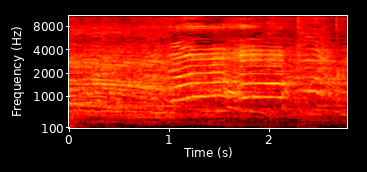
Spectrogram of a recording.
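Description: A female wrestler screaming in pain while caught in a submission hold with a knee driven into her back at a pro wrestling show, high strained cries rising over a steady crowd roar in the arena.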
